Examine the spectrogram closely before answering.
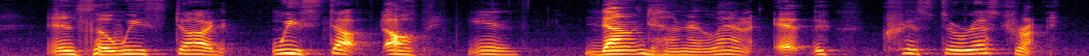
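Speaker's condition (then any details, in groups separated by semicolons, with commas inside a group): Cerebral palsy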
